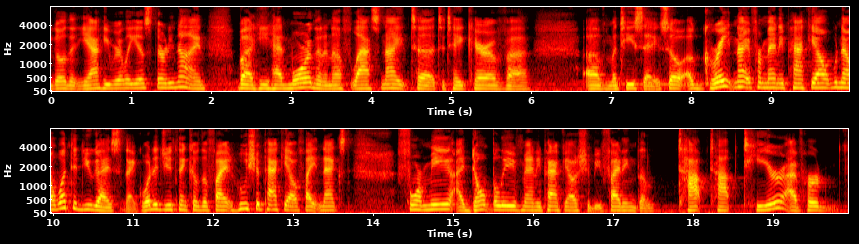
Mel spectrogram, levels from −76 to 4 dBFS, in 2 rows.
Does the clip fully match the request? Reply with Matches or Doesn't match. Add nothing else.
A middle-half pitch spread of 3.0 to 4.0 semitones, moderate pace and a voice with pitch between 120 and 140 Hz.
Matches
